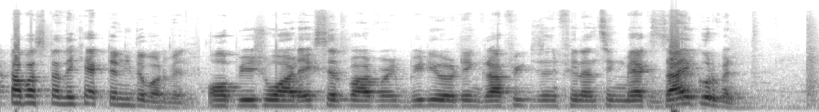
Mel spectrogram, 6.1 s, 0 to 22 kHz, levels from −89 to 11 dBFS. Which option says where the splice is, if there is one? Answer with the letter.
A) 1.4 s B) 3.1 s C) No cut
A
